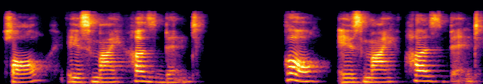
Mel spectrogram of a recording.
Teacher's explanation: We can hear the way our voices rise and just the way that we say huz just a little bit longer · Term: stressed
